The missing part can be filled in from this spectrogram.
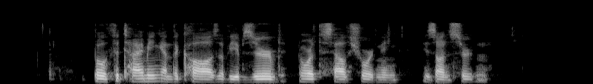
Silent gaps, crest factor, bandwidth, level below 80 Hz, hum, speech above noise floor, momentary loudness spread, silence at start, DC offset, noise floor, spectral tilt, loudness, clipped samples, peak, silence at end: none; 18 dB; 7.4 kHz; -68 dBFS; none; 33 dB; 10 LU; 0.95 s; under 0.1%; -51 dBFS; -4.5 dB/octave; -19 LUFS; under 0.1%; -2 dBFS; 1.05 s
